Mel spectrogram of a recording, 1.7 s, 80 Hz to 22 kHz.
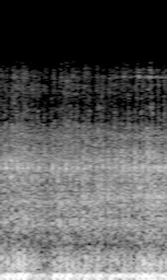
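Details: Honda Rebel 125 single-cylinder at idle just after the idle mixture screw was seated and backed out one full turn; brief low thumping, slightly lumpy beat with mechanical clatter, idle uneven.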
